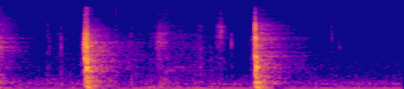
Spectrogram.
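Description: Two sharp knocks on a table, a little under a second apart, from handling a tarot deck.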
